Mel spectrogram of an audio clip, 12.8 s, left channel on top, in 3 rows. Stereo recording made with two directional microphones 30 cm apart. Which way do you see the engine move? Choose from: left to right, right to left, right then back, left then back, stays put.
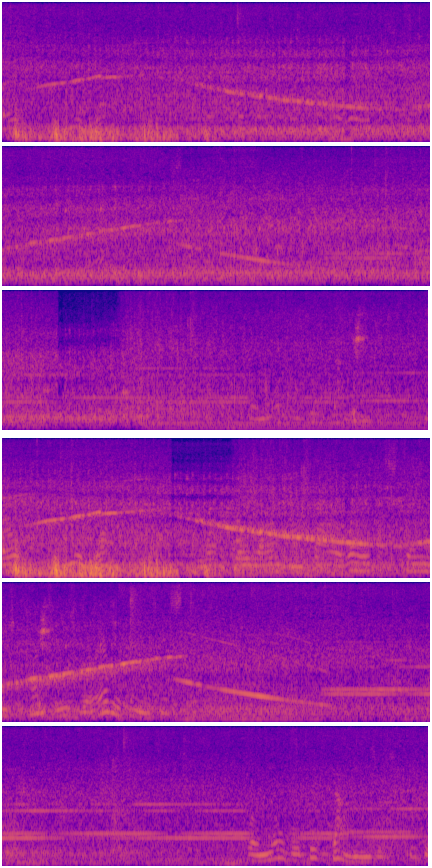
right to left.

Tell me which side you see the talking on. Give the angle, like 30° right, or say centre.
60° right.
